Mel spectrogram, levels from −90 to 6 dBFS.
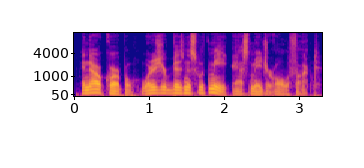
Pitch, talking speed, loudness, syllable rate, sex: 100 Hz, 215 wpm, -18 LUFS, 6.5 syllables/s, male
